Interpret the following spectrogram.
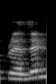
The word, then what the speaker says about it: present: so present ਦਾ ਮਤਲਬ ਹੁੰਦਾ ਹੈ ਹਾਜ਼ਰ ਹੋਣਾ ਜਾਂ gift, but if it is a verb you will pronounce it as present, present।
